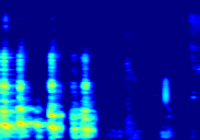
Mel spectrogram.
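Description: A woman laughing in a few short bursts over a video call, dying away about a second in.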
